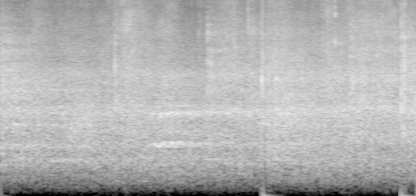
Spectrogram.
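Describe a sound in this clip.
A crowd murmurs and cheers in a large echoing arena.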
